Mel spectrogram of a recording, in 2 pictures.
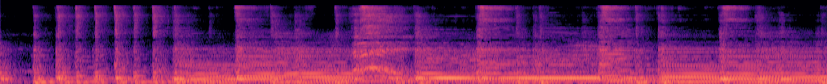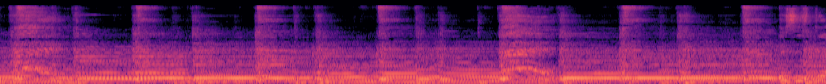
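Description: Live acoustic band playing: several acoustic guitars strummed in a steady rhythm, with no words sung.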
